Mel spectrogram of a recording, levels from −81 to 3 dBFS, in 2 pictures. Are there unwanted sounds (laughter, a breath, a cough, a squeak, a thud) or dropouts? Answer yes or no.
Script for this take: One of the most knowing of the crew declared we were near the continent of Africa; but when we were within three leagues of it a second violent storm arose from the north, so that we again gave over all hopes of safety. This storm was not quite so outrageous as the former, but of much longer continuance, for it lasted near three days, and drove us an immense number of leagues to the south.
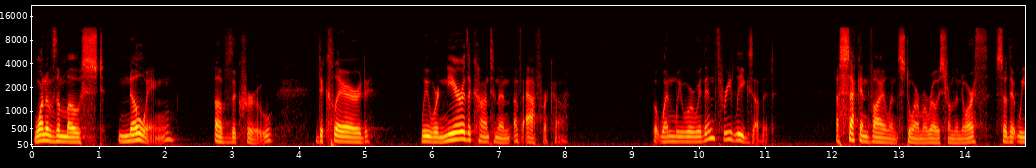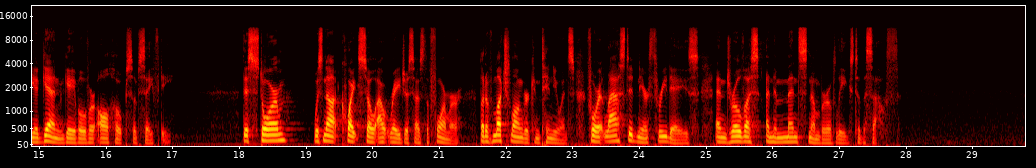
no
